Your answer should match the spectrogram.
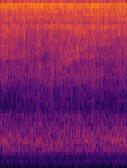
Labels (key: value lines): label: anthrophony, boat engine
recorder: HydroMoth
